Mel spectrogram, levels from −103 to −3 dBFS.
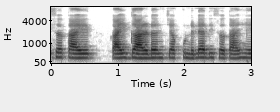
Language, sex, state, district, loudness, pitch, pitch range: Marathi, female, Maharashtra, Gondia, -20 LUFS, 190 Hz, 185-195 Hz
